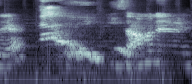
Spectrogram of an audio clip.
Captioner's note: laughs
